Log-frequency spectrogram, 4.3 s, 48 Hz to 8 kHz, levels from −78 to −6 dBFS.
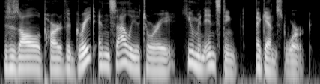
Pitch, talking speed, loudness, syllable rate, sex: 125 Hz, 195 wpm, -19 LUFS, 5.1 syllables/s, female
